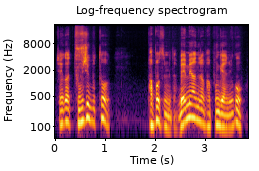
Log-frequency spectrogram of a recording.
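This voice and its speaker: A man talks through the stock market with a lively, swooping voice, pressing his points with rhetorical questions. His tone is dark and mellow. He sounds like a securities professional giving a guest commentary. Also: medium pitch, a little fast. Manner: animated, emphatic explanation with rhetorical questions. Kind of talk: explaining stock market conditions.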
